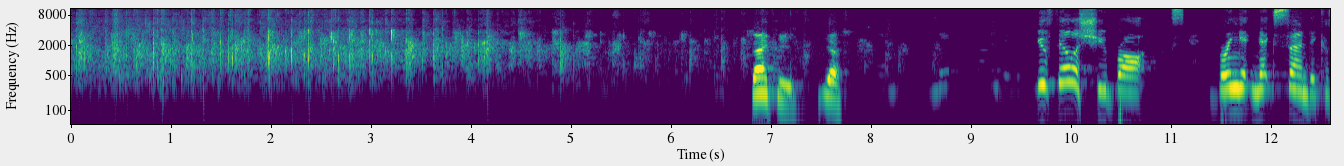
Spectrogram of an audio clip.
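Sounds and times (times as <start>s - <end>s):
large audience applauding veterans at a church service: 0.0s - 8.8s
speech: 6.8s - 7.8s, 9.8s - 10.8s, 11.5s - 12.5s.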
